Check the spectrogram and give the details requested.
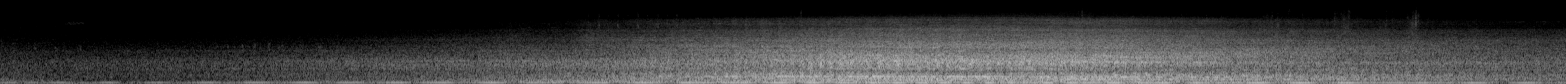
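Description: TransPennine Express train hauled by a Class 68 diesel locomotive passing at speed. Its running noise builds over several seconds, is loudest around the middle as it goes by, then fades as it draws away.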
